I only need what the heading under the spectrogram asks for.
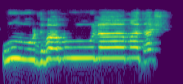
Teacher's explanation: श शलगम वाला, शबरी वाला जो है वो आधा है। विसर्ग का उच्चारण जो होगा वो श के साथ करेंगे, हलंत श से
